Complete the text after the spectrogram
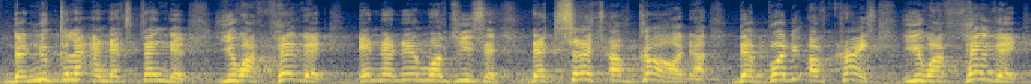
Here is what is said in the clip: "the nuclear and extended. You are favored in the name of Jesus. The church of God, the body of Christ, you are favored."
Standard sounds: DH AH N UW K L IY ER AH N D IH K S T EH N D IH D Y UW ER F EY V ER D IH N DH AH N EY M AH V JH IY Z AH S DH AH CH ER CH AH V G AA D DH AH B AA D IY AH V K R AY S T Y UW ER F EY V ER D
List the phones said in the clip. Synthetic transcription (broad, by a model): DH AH N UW K L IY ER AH N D IH K S T EH N D IH D Y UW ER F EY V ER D IH N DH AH N EY M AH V JH IY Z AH S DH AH CH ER CH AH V G AA D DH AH B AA D IY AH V K R AY S T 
